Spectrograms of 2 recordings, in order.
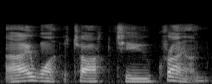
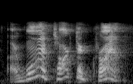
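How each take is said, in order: First: It is said in an easy, gentle way. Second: It is said in a hard, punching way. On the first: The wish lets the energy flow freely. The speaker calls it right. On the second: The wish creates too much resistance. The speaker calls it wrong.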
